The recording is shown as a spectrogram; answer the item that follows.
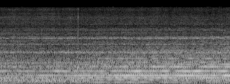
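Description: Speedway bike engines held at high revs at the start line, growing slightly louder, mixed with a sustained swell of music.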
